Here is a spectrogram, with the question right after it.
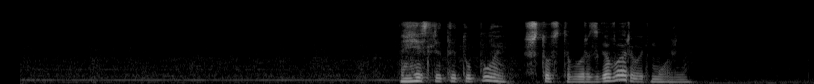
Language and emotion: Russian, neutral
